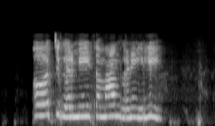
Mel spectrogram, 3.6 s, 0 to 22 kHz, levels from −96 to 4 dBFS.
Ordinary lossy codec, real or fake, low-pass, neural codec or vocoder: AAC, 32 kbps; fake; 7.2 kHz; codec, 16 kHz, 16 kbps, FunCodec, trained on Chinese and English, 50 frames a second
